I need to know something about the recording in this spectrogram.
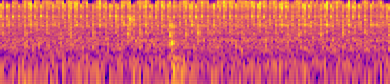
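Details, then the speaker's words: Suzuki Swift restarted with a suspect spring-loaded, possibly EGR-type part in question; idle choppy, uneven, stumbling and hunting over a hissy background, cutting out: rough-running misfire, cause unclear. "let's start it up again it's gone oh she ain't liking that yeah she ain't liking that at all"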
